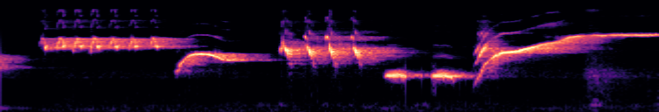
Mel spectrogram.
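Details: Asian pied starling (jalak suren) lure song for stirring quieter birds to sing, packed with imitated phrases. A trilled high note, a rising slurred whistle, a low wavering whistle and a long upward-sweeping whistle.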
